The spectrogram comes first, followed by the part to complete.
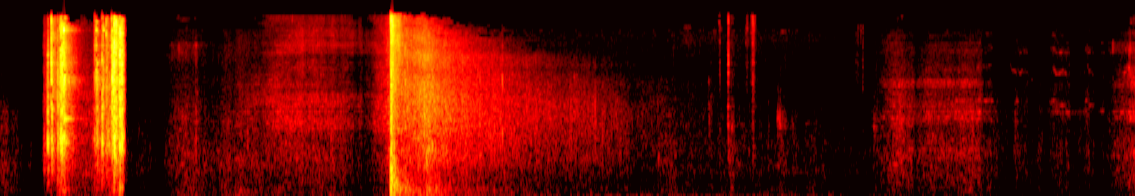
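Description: A long cast with a spinning rod: two short clicks at the reel, then about three seconds in a sharp swish of the rod, followed by a steady hiss of braided line running off the spinning reel's spool for about three and a half seconds that dies away as the lure flies out.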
